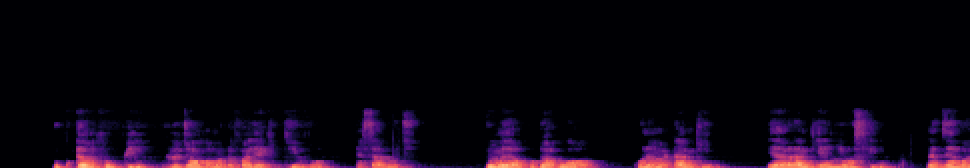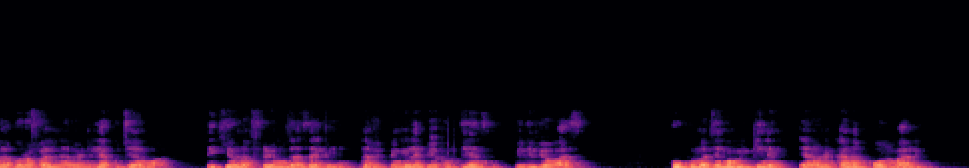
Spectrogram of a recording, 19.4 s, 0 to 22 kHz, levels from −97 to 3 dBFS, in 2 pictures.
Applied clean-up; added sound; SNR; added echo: neural mask model DeepFilterNet 3.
